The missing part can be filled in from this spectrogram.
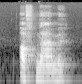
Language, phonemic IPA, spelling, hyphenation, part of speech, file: Dutch, /ˈɑfˌnaː.mə/, afname, af‧na‧me, noun / verb, Nl-afname.ogg
- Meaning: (noun) 1. decrease, decline, diminution, shrinkage 2. purchase, acquisition 3. sale, take-up; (verb) singular dependent-clause past subjunctive of afnemen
